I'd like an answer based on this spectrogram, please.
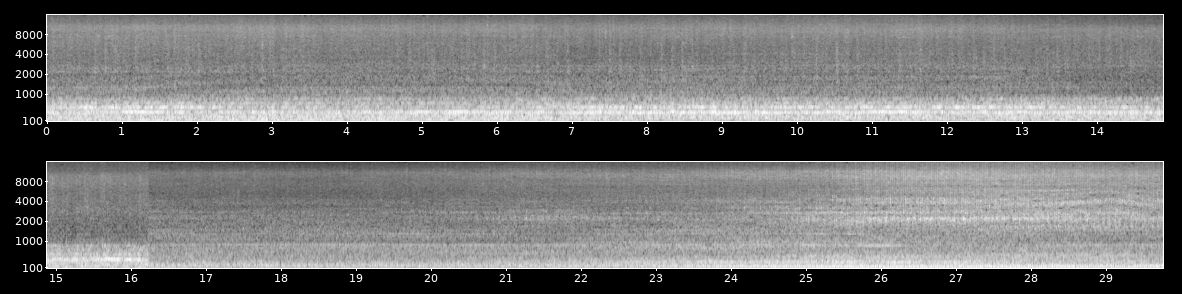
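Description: Tractor-driven threshing machine running steadily, its drum and fans turning with the tractor engine under load. About halfway through the sound cuts abruptly to a lower, deeper steady drone that grows louder near the end.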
